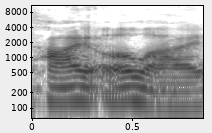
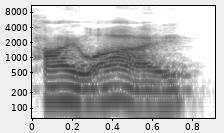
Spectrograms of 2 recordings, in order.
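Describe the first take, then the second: First: The name is said with three syllables. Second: The name is said with two syllables. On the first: The speaker calls it right. "It's pronounced Hi-A-Lie" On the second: The speaker calls it wrong. "I was pronouncing it wrong. I thought it was pronounced Hi-Lie"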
